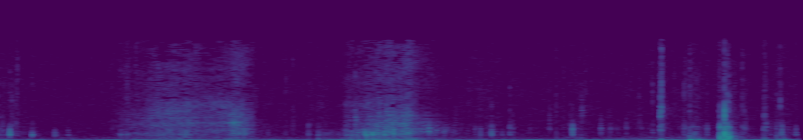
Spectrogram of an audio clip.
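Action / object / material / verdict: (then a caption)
scrape / glycerin soap bar / glycerin soap / none. Long nails scratch the grooved face of a solid green glycerin soap bar held in the hand, with a pile of shavings below. Soft, rasping scrapes swell and fade, followed by a few sharper, crisp clicks near the end over a low, steady hum.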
